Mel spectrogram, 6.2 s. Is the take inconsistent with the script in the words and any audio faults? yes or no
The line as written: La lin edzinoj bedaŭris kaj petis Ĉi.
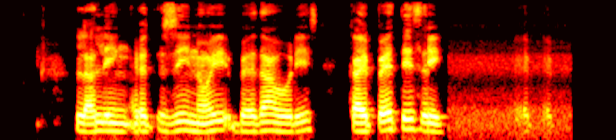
yes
